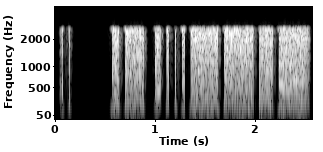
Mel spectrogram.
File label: 122 925MHz, scanner radio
